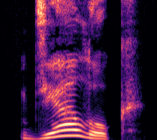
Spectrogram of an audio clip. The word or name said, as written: Dialog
